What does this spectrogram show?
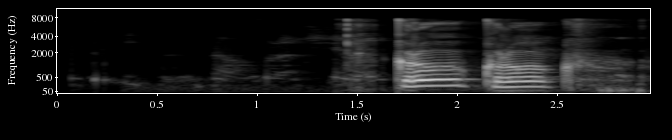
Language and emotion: Russian, neutral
